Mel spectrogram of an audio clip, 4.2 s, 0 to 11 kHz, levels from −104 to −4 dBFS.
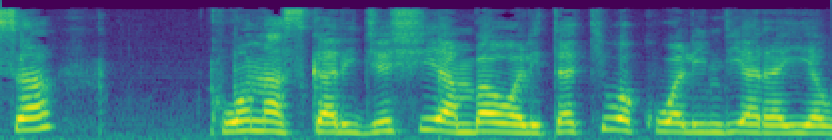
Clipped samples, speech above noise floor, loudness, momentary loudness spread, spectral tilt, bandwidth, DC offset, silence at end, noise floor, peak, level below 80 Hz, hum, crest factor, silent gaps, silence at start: under 0.1%; 38 dB; -14 LUFS; 7 LU; -5 dB/octave; 9.2 kHz; under 0.1%; 0 s; -51 dBFS; 0 dBFS; -54 dBFS; none; 14 dB; none; 0 s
